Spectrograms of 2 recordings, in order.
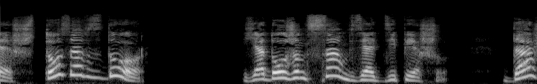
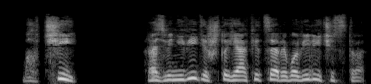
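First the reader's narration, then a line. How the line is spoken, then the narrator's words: Annoyed whisper. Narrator (Russian): с досадой прошептал Дон Карлос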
